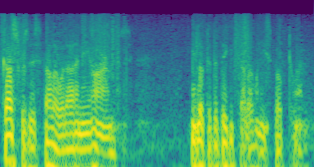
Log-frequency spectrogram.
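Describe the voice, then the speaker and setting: A troubled man tells an eerie tale in a low, husky voice. He is reflective and conversational, with small hesitant asides. The sound is a tinny, narrow 1940s radio recording. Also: steady tone, a little fast. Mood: haunted, subdued. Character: troubled man narrating an eerie story about his friends. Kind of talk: 1940s radio drama narration.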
